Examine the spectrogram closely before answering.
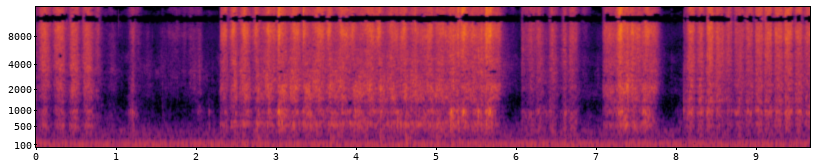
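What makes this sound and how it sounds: A wooden-handled bristle brush scrubs a black rubber slide sandal with foam on the strap in repeated brushing strokes. The scratchy rubbing runs almost continuously, with short pauses between strokes, over a steady low hum.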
